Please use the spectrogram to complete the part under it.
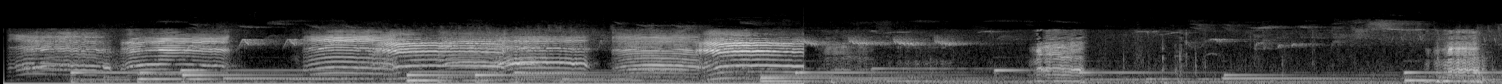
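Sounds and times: sheep bleating: 0:00.0 - 0:02.4, 0:03.0 - 0:08.9, 0:10.3 - 0:11.0, 0:14.2 - 0:15.0
background music with held notes: 0:00.1 - 0:15.0.

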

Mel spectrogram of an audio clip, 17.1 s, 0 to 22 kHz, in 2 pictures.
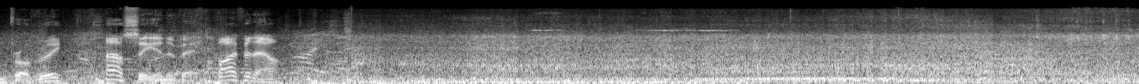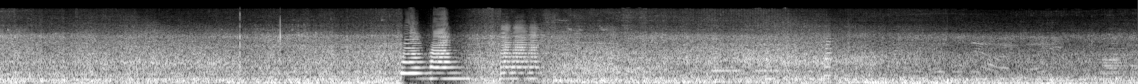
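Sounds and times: lorry engines rumbling: 0:00.0 - 0:17.0
vehicle horn blasts: 0:11.5 - 0:12.7.

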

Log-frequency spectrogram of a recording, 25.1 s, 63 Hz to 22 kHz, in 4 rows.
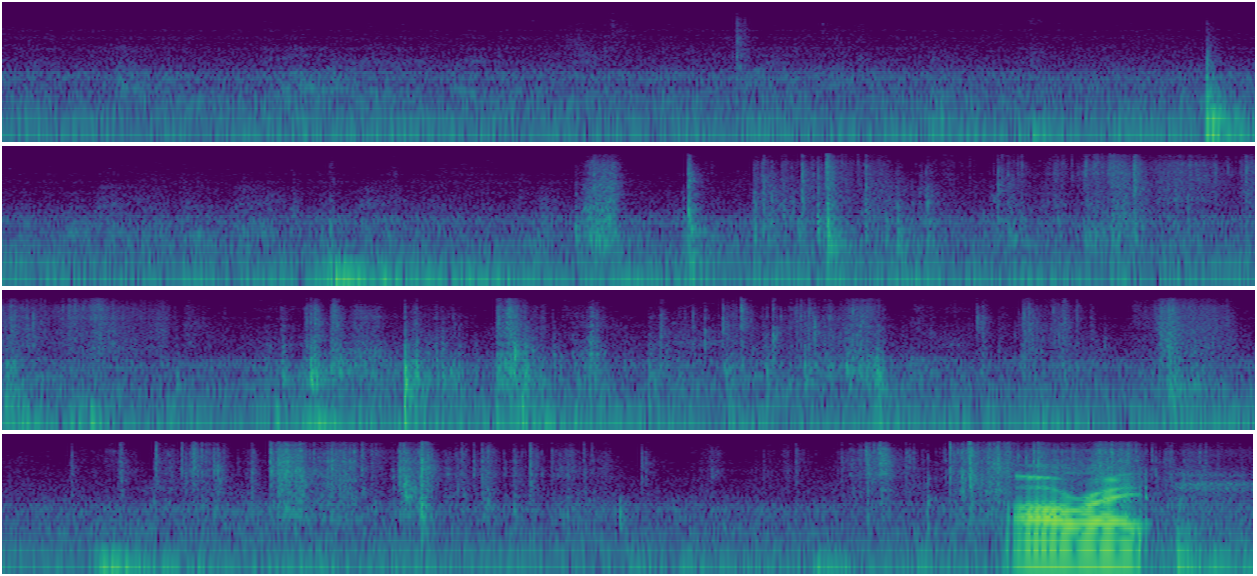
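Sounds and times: foil packs rustling: 0:10.0 - 0:13.4, 0:14.0 - 0:24.6.

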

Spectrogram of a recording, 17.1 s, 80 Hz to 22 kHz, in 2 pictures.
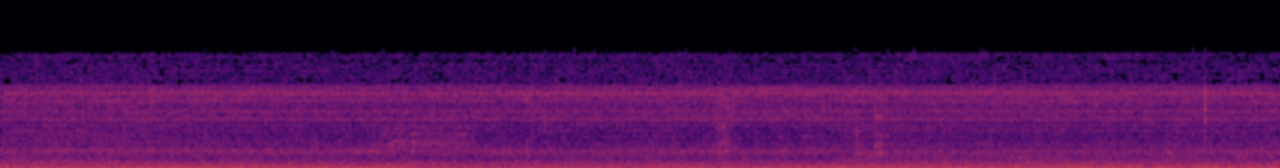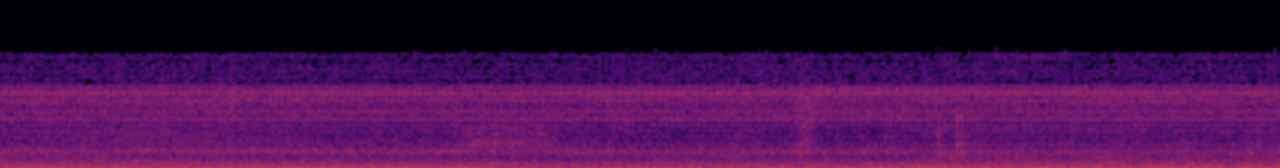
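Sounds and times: low outdoor rumble: 0:00.0 - 0:17.0.

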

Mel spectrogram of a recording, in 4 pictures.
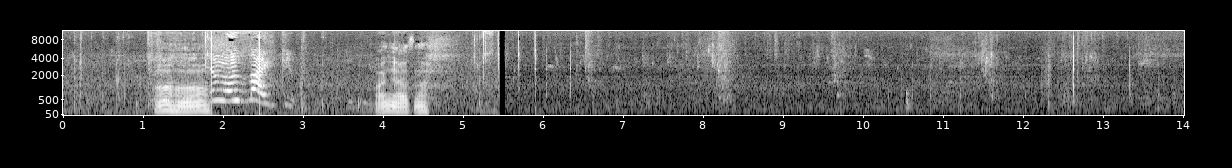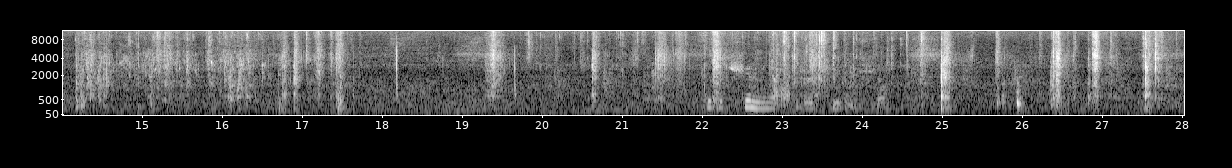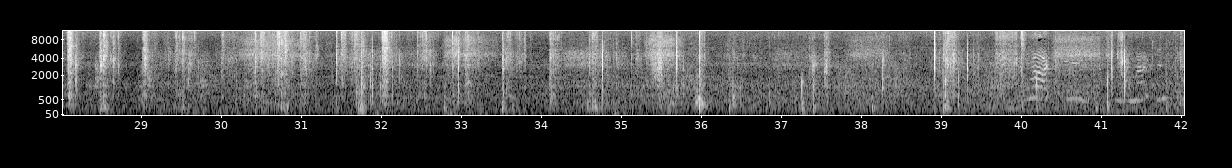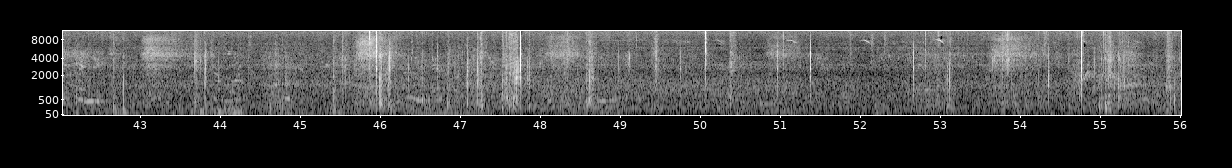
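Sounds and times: hands splashing water in basin: 0:14.2 - 0:17.4.

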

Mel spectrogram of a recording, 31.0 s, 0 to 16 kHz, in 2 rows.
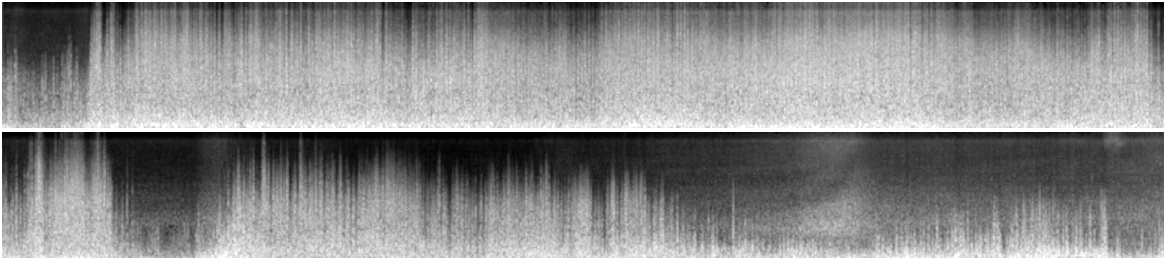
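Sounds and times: road noise: 0:00.0 - 0:30.9
wind rushing over microphone: 0:00.0 - 0:30.9.

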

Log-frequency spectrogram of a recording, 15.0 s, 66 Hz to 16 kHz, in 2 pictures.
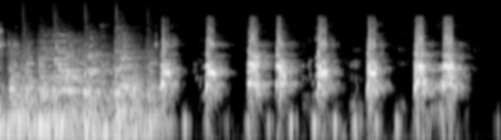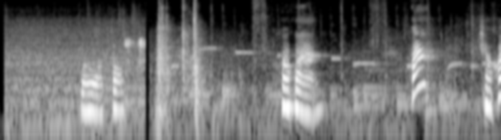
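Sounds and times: background music: 0:00.0 - 0:02.9, 0:09.8 - 0:15.0
dog barking: 0:02.4 - 0:07.1.

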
